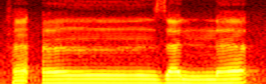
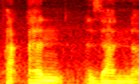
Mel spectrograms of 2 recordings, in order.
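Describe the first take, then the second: First: The n is hidden in the nose and held. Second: The n is pronounced fully and clearly. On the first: The speaker calls it right. "اینجا باید مخفی بشه این در بینی. ... یک مقداری وای میستیم روش" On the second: The speaker calls it wrong. "نمیگیم فان زلنا فان زلنا، نه، از مخرج خودش ادا نمیشه"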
